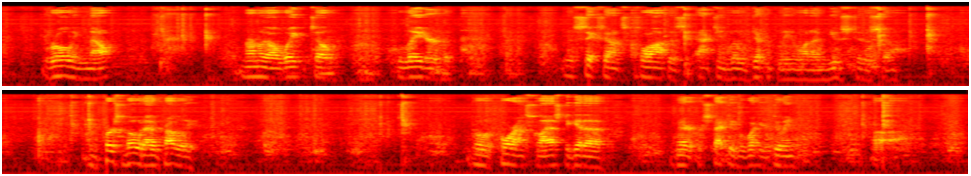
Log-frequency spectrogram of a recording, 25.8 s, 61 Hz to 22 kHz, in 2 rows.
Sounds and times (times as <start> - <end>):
Speech: 0.6 - 1.6, 3.2 - 4.6, 5.3 - 6.1, 7.5 - 12.1, 14.0 - 15.6, 19.1 - 21.0, 21.8 - 23.7, 24.5 - 25.1.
